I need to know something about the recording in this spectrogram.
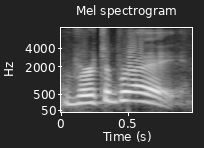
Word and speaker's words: vertebrae: Now, here's the exception. I said AE, you pronounce it as an E, like Bercy and things like that. This word is, of course, an exception. There are always exceptions. It's vertebrae. Vesicoureteral reflux.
